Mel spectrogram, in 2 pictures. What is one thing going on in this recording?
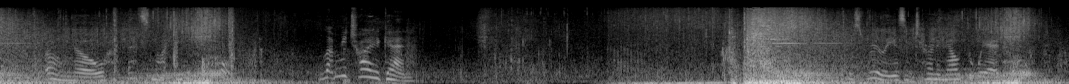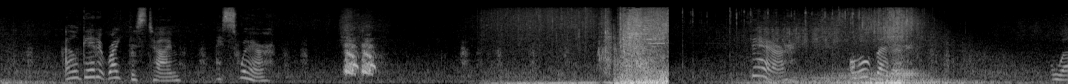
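A magical portal roars and crackles.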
